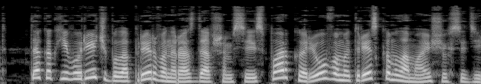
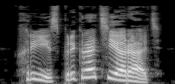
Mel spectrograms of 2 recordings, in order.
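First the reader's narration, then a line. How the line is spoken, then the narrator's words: Barked. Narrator (Russian): рявкнул советник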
